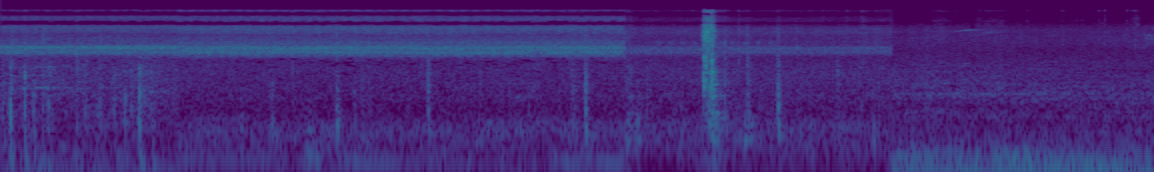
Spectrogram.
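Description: Insects trilling steadily, with scattered light clicks. The trill cuts off about four to five seconds in, and a low steady hum takes over for the rest.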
